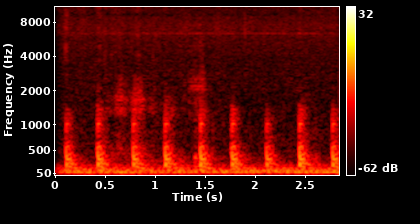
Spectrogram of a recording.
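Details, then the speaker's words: 2003 Toyota RAV4 front suspension clunking; dull hollow clunks about three per second as the sway bar end link is shaken by hand, worn end link with play in a joint, both links to be replaced. "so when your car is making a sharp turn it won't lean excessively and this is what is bad in this one if you listen right"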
